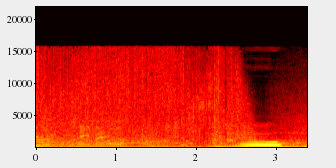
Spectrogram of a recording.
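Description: A loud explosion blasts debris apart with a roaring rumble.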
